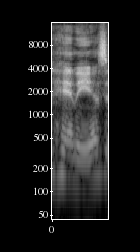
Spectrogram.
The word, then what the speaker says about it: heinous: Did I say that right? – Heinous. No. – Heinous. H-E-I, right? – Yeah. – H-I-E. – You said heinous. It makes sense. You said it right.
